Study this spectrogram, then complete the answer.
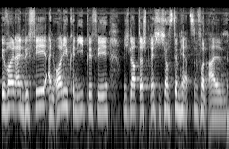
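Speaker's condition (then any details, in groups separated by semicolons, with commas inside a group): No condition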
